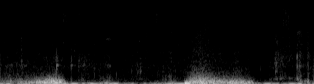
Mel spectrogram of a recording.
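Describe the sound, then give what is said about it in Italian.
Two deep, heavy breaths from two young bulls, Tao and Ra, of about 600 kg and 700 kg, each a low rumbling whoosh of air lasting about half a second, with quieter snuffling and rustling in between. No one speaks. “Questo è il loro respiro.”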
